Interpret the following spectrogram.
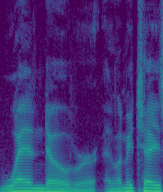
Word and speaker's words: Wendover: name of the town's Wendover and I'm tell you right now it rhymes with bendover because you're not going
